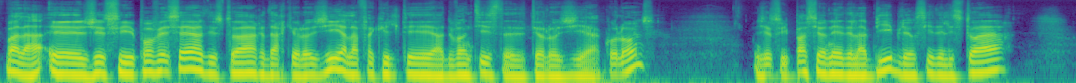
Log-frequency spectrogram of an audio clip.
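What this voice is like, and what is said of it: Brazilian accent speaking French. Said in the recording (French): “je suis d'origine brésilienne. Pour mon accent, vous pouvez le voir.”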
